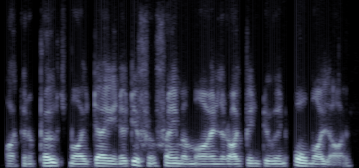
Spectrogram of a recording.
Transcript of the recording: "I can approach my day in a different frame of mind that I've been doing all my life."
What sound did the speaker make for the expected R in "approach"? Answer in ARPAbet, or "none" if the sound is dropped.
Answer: none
